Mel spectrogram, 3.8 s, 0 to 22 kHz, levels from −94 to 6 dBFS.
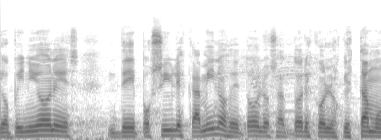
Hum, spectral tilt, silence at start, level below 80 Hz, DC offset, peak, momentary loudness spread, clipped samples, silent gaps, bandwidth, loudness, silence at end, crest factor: none; -6 dB/octave; 0 s; -64 dBFS; under 0.1%; -20 dBFS; 5 LU; under 0.1%; none; 10.5 kHz; -38 LUFS; 0 s; 16 dB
